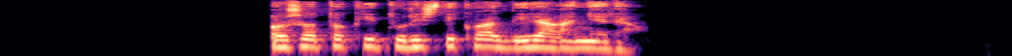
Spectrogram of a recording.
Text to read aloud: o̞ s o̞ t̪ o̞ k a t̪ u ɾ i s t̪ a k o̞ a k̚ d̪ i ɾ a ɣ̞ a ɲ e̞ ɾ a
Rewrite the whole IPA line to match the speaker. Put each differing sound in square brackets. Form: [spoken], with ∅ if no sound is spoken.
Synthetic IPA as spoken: o̞ s o̞ t̪ o̞ k [i] t̪ u ɾ i s t̪ [i] k o̞ a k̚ d̪ i ɾ a ɣ̞ a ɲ e̞ ɾ a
